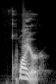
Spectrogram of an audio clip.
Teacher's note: put the stress on the first syllable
